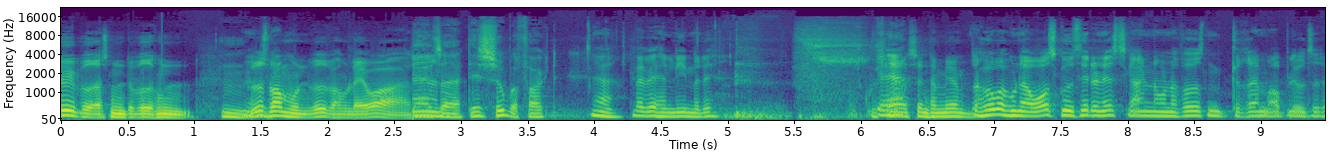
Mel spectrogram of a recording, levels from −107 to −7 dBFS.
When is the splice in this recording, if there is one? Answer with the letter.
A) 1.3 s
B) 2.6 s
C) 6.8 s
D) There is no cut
B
